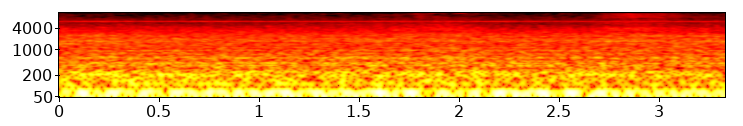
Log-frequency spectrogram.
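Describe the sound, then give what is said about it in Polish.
Truck engine and road rumble from driving across a bridge in Romania in Euro Truck Simulator 2. The low drone holds at an even, constant loudness with no talk over it. “Nie wiem gdzie ja w ogóle jadę, gdzie ja wjechałem. ale zgodnie z GPS-em. przejazd przez jakiś most.”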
